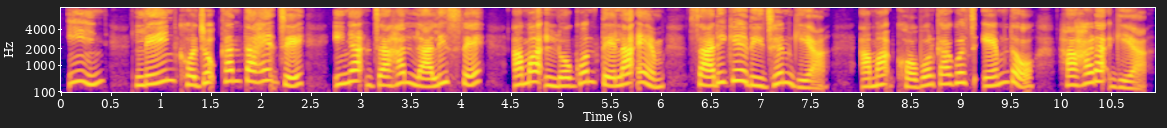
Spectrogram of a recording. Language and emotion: Santali, happy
